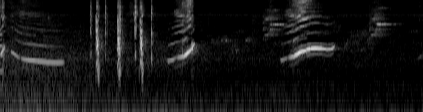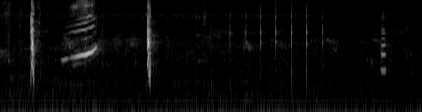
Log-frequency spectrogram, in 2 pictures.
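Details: Talking parrot, known locally as mian mithu, producing sharp clicks and several whistled sweeps, some falling and some rising, spread over ten seconds, with quieter clicking near the end and a low background hum.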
